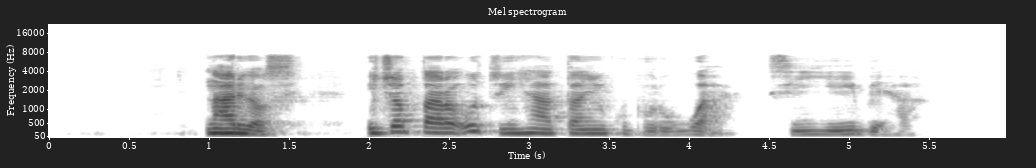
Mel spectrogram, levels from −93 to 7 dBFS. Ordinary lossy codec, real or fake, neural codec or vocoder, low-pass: none; real; none; 7.2 kHz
